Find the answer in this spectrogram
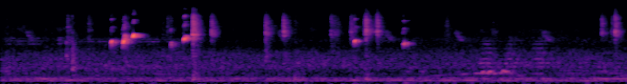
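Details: A young pet European goldfinch just beginning its song lessons gives scattered short, sharp, high chirps and tweets, grouped around the second and fourth-to-fifth seconds, over a constant low hum, with a soft low warble near the end.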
